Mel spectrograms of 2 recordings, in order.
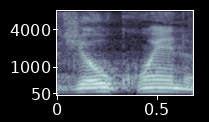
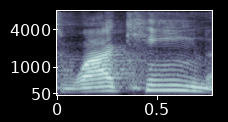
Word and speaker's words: Joaquin: Because it looks like Joe Quinn or some shit like that. Look this nigga up. Look his name up. – Joaquin, he white? – It's Joaquin, I think. That's how you say it.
